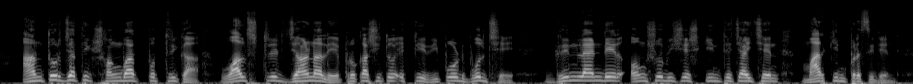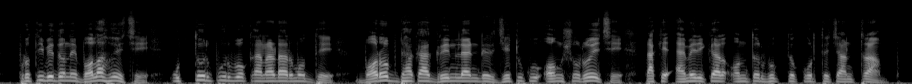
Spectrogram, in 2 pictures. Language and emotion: Bengali, neutral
